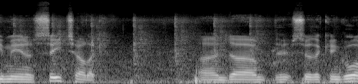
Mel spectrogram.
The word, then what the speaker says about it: Tjalk: Tjalk, T-J-L-T-A-L-J-K, Tjalk, like pronounce like that, Tjalk. And this is actually, I believe, this is what's called a Zeetjalk. Z meaning sea Tjalk, and so they can go out to sea.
